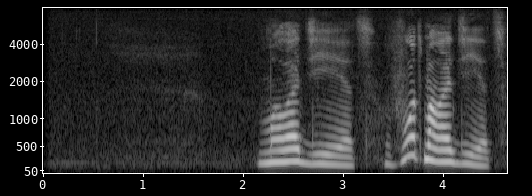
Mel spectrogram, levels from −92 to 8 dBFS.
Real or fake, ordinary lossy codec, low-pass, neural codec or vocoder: real; none; none; none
